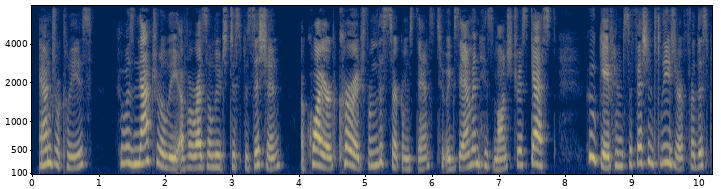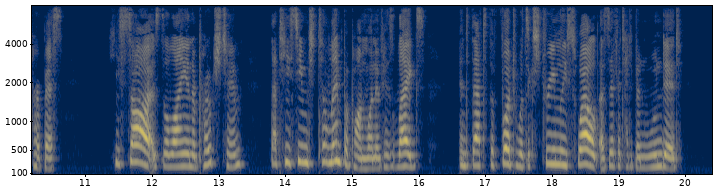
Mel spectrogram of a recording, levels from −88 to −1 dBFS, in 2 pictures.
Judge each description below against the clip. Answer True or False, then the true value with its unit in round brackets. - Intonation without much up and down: False (4.2 semitones)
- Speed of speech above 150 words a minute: True (170 wpm)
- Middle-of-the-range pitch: False (230 Hz)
